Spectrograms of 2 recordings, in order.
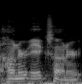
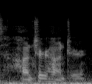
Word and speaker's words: Hunter x Hunter: Shippuden hunter hunter and no it's not hunter x hunter it's hunter hunter as you know that's what I call it off yeah it's hunter hunter the X is silent 3:07 daily sins in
